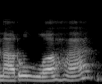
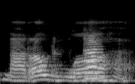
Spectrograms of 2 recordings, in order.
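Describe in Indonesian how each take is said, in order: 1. Konsonan di tengah adalah bunyi l. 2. Konsonan di tengah adalah bunyi w. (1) "bukan narullaha" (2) "tapi narawwaha"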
